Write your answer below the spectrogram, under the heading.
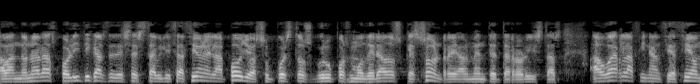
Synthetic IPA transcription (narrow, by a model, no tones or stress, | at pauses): aβand̪o̞naɾlaspo̞lit̪ikazðe̞ð̞e̞se̞st̪aβ̞iliθaθjo̞ne̞lapo̞ʝoasupwe̞st̪o̞zɣɾupo̞zmo̞ðe̞ɾað̞o̞ske̞so̞nre̞almẽnt̪e̞t̪e̞ro̞ɾist̪asaoɣ̞aɾlafinãn̟θjaθjo̞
